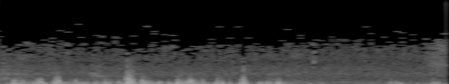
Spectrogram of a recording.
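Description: Loud, irregular low rumbling and buffeting on the microphone, like wind or handling noise, with no speech; it eases somewhat near the end.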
